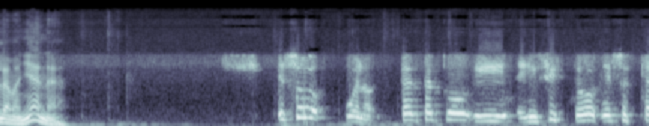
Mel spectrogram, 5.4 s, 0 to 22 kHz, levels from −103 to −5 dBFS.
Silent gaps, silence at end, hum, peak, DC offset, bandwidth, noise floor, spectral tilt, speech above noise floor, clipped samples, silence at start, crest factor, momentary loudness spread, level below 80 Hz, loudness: none; 0 s; none; -6 dBFS; under 0.1%; 13.5 kHz; -48 dBFS; -6.5 dB/octave; 32 dB; under 0.1%; 0 s; 14 dB; 11 LU; -40 dBFS; -17 LUFS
